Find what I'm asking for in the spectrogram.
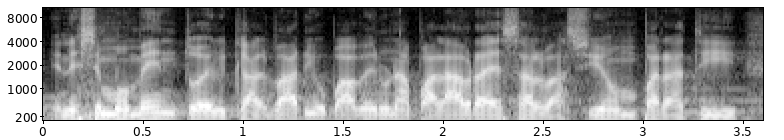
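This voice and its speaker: A man's voice: fairly even intonation, fast talker, soft background music. Preaching man in a reverberant hall. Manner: swings between loud exhortation and low quiet asides; addresses the congregation with repeated questions. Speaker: pastor. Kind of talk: sermon.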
